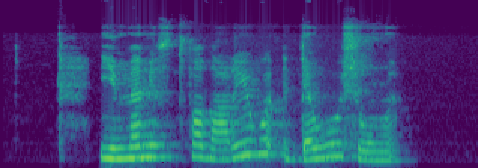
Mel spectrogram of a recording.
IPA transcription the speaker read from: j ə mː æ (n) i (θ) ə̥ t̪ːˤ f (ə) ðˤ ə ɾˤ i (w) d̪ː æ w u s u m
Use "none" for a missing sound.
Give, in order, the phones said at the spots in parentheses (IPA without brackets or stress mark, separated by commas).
m, θ, ɑ, w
